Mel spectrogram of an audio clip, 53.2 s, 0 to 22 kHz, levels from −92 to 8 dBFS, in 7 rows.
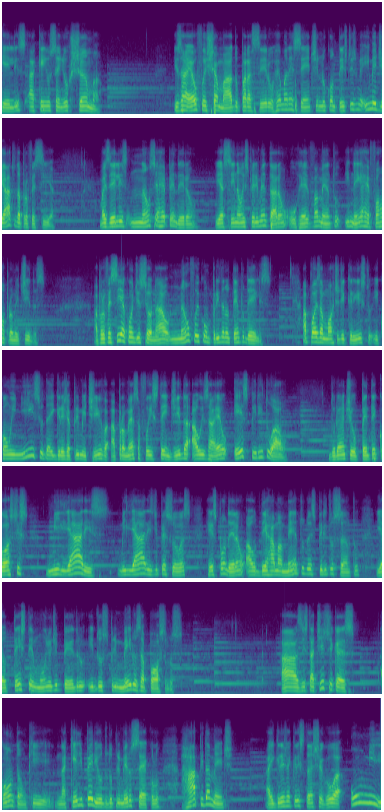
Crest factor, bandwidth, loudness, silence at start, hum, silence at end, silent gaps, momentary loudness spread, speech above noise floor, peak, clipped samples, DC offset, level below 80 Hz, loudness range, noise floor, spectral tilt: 18 dB; 9.2 kHz; -17 LUFS; 0 s; none; 0 s; none; 11 LU; 36 dB; 0 dBFS; under 0.1%; under 0.1%; -58 dBFS; 3 LU; -52 dBFS; -6 dB/octave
